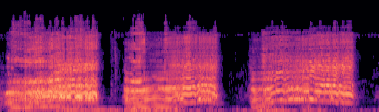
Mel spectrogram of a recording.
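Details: Three long, shrill, noisy squeals from a pig, each about two seconds, with slight pitch wobble and short silences between.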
